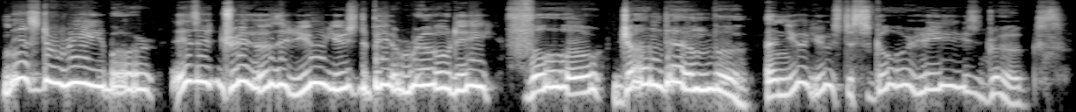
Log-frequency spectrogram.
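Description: A man acts out a nosy radio-comedy reporter with a high-pitched voice. He questions formally and persistently, in a slow delivery, with faint music underneath. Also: animated, dark tone, dry recording, full character voice, rough recording. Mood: accusing. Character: persistent press reporters lobbing absurd accusatory questions. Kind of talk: comedy radio theater press conference.

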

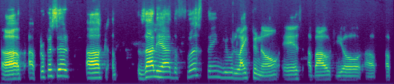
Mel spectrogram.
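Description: A man's voice: mid-range voice, dry recording. A middle-aged male host reads a formal introduction, then stumbles through his questions with plenty of fillers. The room sound is dry. The tone is slightly muffled. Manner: hesitant when asking questions, many uh's. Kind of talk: reading a guest introduction, then interviewing. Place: studio set with armchair.

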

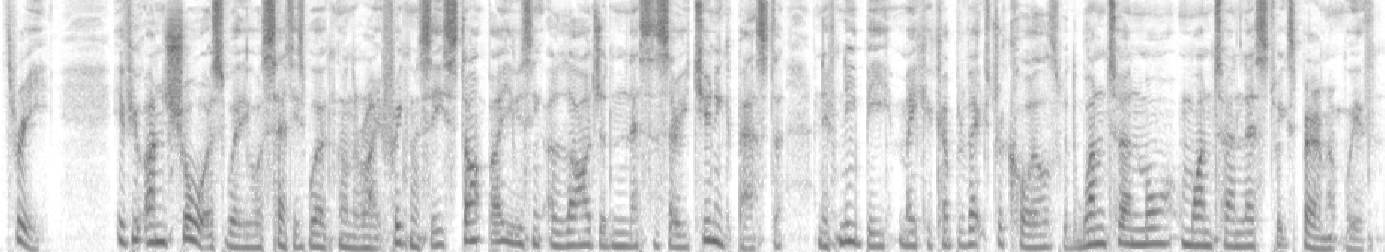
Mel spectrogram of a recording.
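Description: A man presents scripted technical narration in a measured, instructional manner. His voice sits a little high for a man and has a very soft, mellow tone. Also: gravelly. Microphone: voice-over.

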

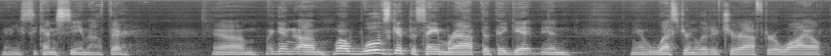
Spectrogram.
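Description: A man's voice: medium pitch, steady tone, moderate pace, creaky, warm tone. A middle-aged man giving a college lecture in a brick-walled room, talking conversationally with many fillers and restarts. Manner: gestures broadly while talking. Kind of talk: public lecture with slides.

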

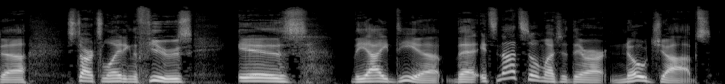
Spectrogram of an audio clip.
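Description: A man's voice: medium pitch, no room sound. American guy doing a radio style news rant, wry and emphatic, voice swings all over, dry sound. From United States. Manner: wry, emphatic, exasperated asides. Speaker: host of an online radio-style commentary show. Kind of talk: opinionated news commentary, reading and ranting.

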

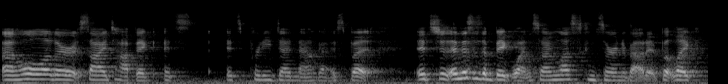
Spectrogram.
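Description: A young woman co-hosting a casual podcast chat, animated and peppering her talk with "like". She speaks in a large workshop. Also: mid-range voice, brisk. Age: young adult. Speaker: co-host of a mill's video podcast. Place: indoors in a large mill workshop with machinery. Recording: roomy, echoey workshop sound.

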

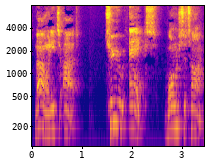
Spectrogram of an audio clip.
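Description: A man's voice: high-pitched, animated, measured pace, echoey room. A young man with a Midlands English accent, cracking jokes while baking at home. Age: young adult. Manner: wisecracking, mock-announcer asides. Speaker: cooking vlog co-host. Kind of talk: casual jokey cooking chat. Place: small home kitchen. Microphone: camera mic on the counter. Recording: noisy home video.

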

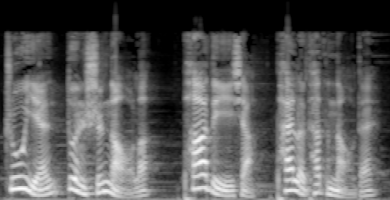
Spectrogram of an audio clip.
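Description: A man narrating a dramatic scripted story in a measured, expressive storytelling manner. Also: mid-range voice, slightly rough, soft background music. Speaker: audiobook narrator.

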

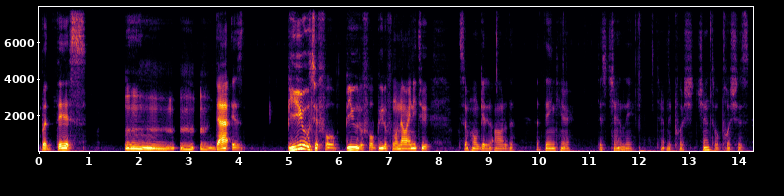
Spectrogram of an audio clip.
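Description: A man doing a goofy, excitable watch strap review at his desk, talking to himself and dropping into whispers. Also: fairly low pitch, takes it slowly. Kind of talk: casual unboxing review. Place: indoors at a desk.

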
